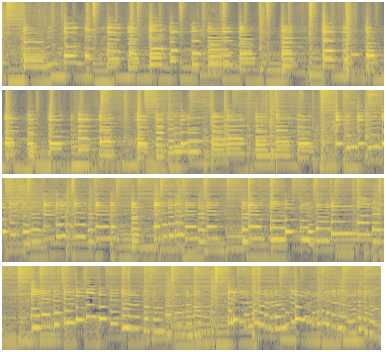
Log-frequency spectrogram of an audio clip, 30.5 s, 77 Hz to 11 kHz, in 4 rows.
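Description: Jazz guitar trio playing: a Gibson L5 hollow-body electric guitar plays single-note lines over a walking electric bass guitar and a drum kit keeping time.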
